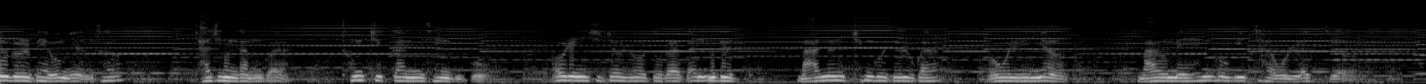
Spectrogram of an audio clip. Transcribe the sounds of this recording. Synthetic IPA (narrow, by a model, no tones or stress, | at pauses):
uɾɯɭpe̞umjʌnsʰʌ | t͡ɕaɕʰinɡamɡwa̰ | t͡ɕʰoŋt͡ɕʰik̚k͈anisʰe̞ŋɡiɡo̰ | ʌɾjʌnɕʰid͡ʑʌɭːotoɾaɡanɯndɯp̚ | manɯnt͡ɕʰiŋɡudɯɭɡwa | ʌuʎːimjʌ | maɯme̞ɦeŋboɡit͡ɕaoɭːat͡ɕ͈ijo̰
